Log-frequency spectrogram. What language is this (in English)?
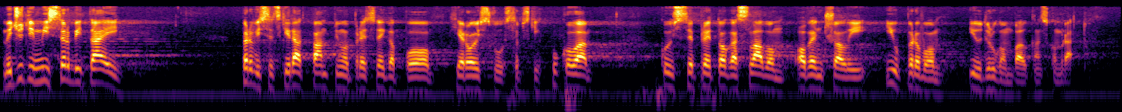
Serbian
